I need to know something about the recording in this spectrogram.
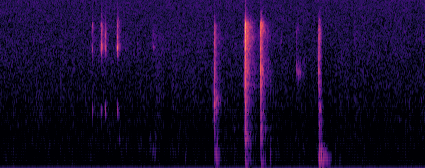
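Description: Keys click on a computer keyboard.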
